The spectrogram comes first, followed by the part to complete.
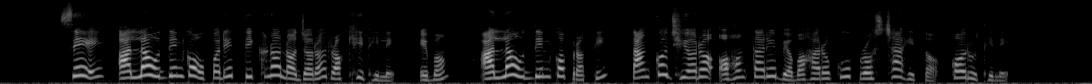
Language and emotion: Odia, neutral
